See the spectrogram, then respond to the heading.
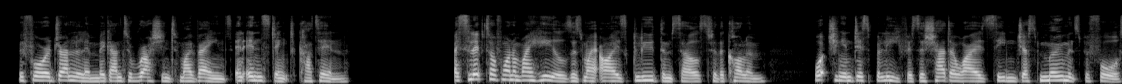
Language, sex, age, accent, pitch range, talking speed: English, female, 20-39, British, 155-185 Hz, 210 wpm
